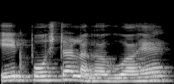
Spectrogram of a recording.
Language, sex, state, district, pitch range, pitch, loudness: Hindi, male, Uttar Pradesh, Shamli, 155-195 Hz, 190 Hz, -12 LUFS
